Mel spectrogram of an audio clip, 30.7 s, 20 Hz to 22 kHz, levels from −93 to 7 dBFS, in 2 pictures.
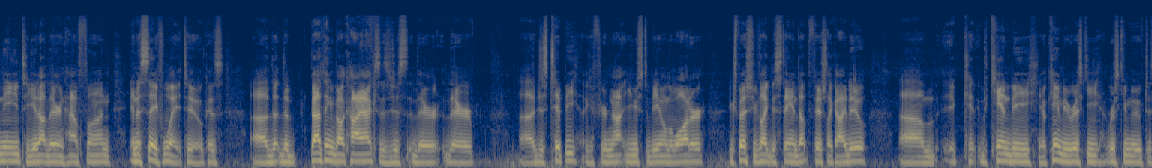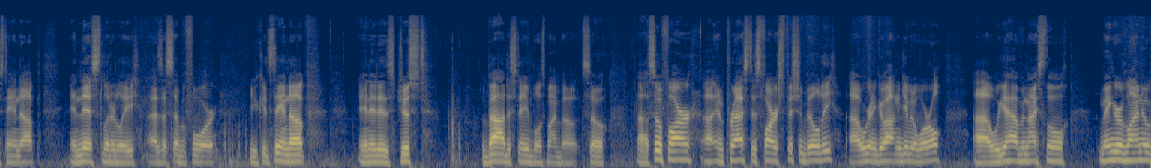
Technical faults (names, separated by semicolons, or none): none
